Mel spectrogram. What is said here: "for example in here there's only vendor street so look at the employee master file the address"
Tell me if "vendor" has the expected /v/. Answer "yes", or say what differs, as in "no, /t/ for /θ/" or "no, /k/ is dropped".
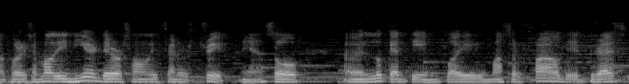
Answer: no, /f/ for /v/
